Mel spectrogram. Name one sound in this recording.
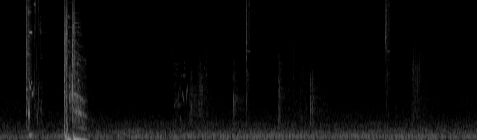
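Short menu clicks and soft whooshes sound now and then.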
